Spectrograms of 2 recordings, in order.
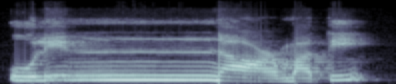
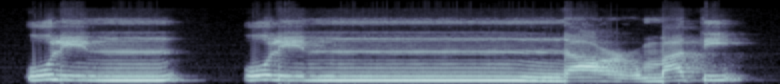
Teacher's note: لام کے بعد یا الف لام بھی نہیں پڑھیں گے، لام کو ڈائریکٹ نون سے ملائیں گے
